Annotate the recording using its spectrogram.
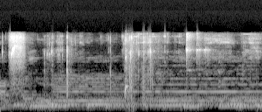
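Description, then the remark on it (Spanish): A beer being opened: a sharp crack right at the start, followed by a few smaller clicks and a brief hiss over a low, steady background hum. “Estoy destapando mi chela.”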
